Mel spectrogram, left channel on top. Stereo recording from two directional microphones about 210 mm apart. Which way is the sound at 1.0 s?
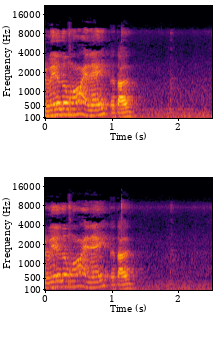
5° left (ahead or behind).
